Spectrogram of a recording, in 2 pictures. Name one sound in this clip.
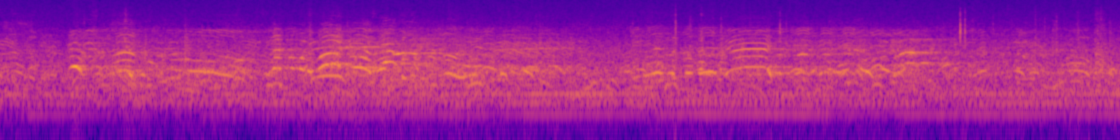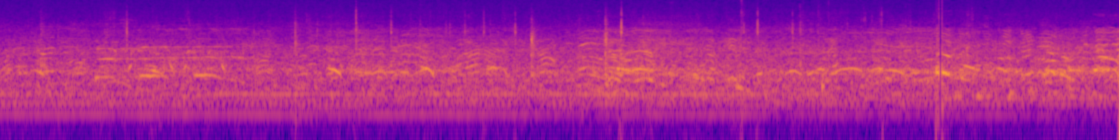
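Young men shout to each other outdoors during play.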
